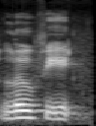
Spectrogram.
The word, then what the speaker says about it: Lovey: This is Lovey, Luffy, but most people pronounce it Lovey, so I'm gonna just go with that.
